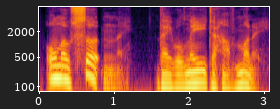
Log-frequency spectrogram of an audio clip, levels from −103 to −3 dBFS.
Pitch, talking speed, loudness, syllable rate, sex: 105 Hz, 155 wpm, -16 LUFS, 4.8 syllables/s, male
